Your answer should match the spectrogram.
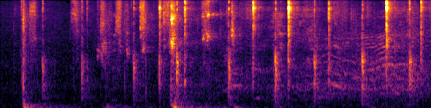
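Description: Table tennis rally: the plastic ball clicks sharply and rapidly off the rubber-faced bats and the table. A couple of heavy low thuds stand out, one about a quarter second in and a louder one near the middle.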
